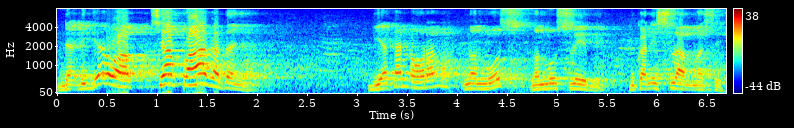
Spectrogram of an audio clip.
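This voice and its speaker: A woman giving a humorous sermon in a mosque, telling stories with lively acted-out voices. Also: fairly low pitch, a little slow, a little hiss or hum. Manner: lively storytelling, acts out quoted voices. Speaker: preacher. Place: mosque hall. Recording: echoey hall with faint ambience.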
